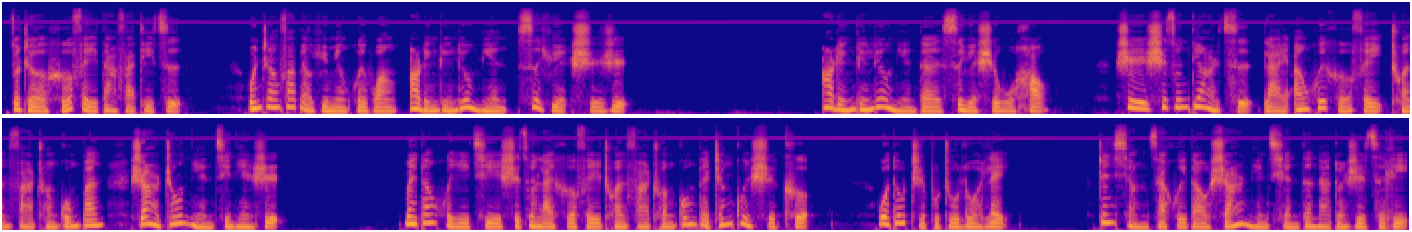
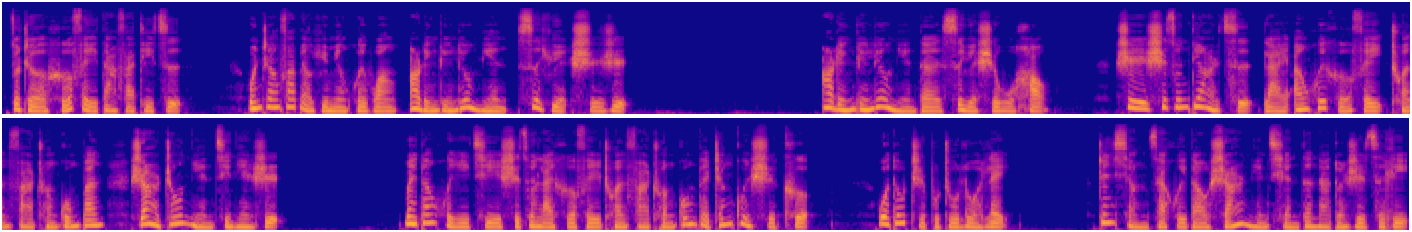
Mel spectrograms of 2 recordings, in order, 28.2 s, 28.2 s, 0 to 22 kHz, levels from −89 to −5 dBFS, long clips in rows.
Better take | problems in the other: second | high-pitched whine; faint; throughout; 10 kHz, 30 dB below the speech

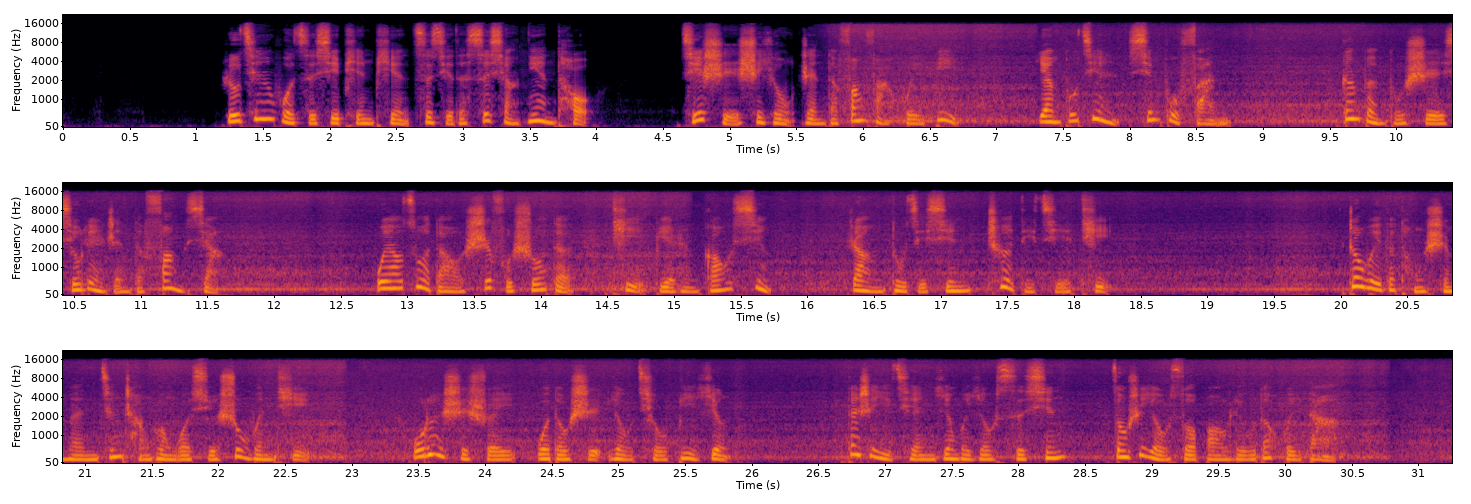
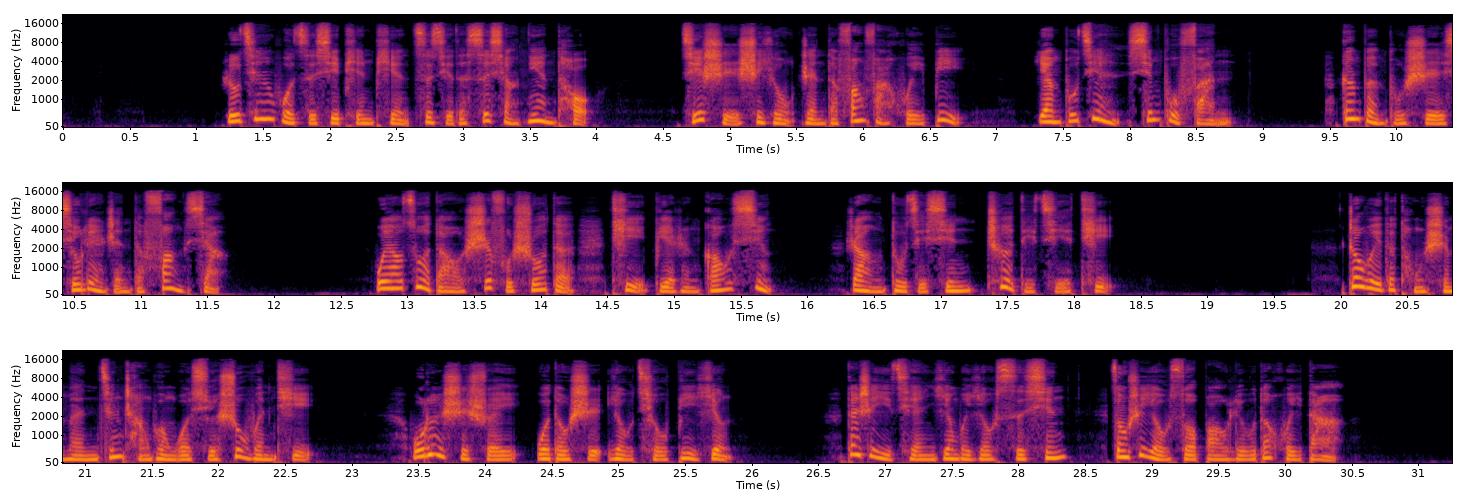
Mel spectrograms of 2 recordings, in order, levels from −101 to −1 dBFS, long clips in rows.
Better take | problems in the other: second | hiss; noticeable; from 6 s on; 15 dB below the speech

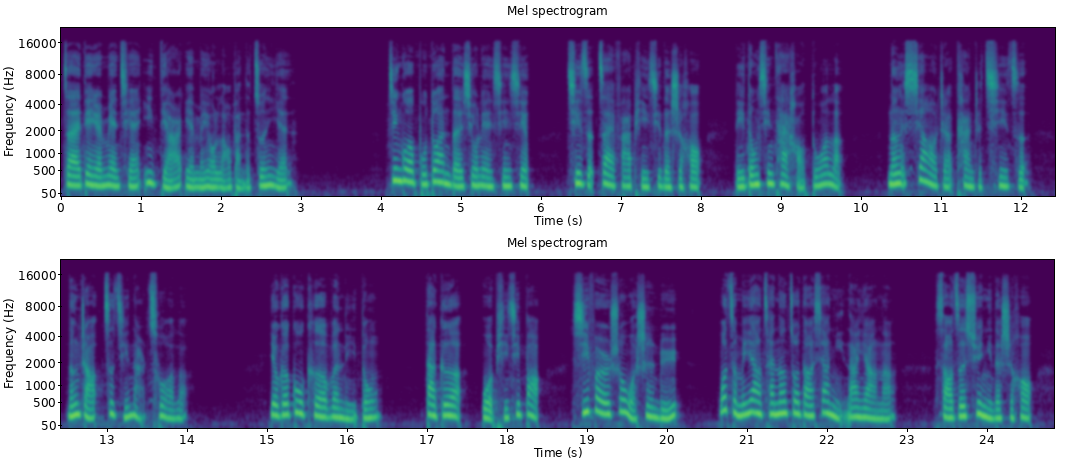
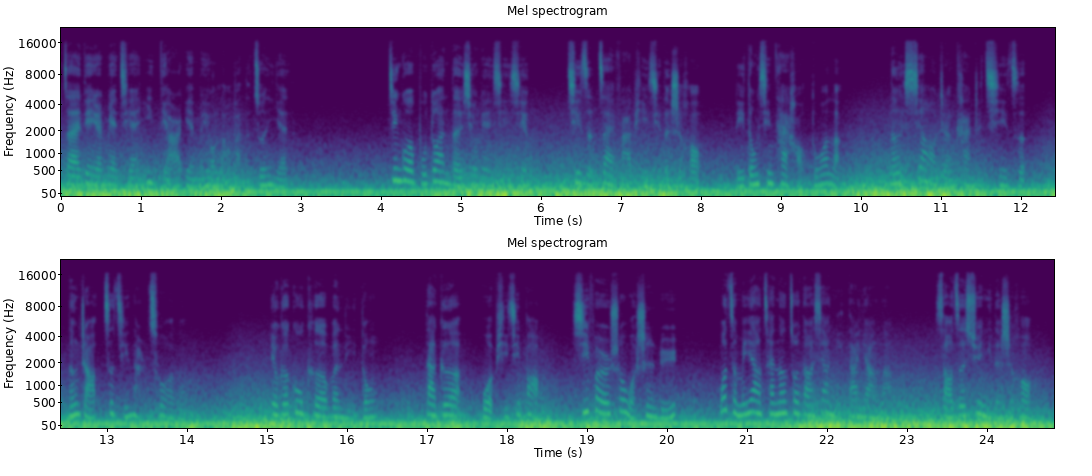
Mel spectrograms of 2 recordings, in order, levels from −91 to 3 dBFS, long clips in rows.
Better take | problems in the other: first | low rumble; loud; throughout; 2 dB below the speech

